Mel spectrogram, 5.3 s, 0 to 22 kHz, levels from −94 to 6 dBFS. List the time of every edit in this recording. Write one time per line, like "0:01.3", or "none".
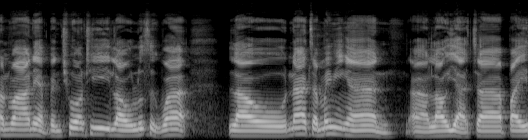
none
